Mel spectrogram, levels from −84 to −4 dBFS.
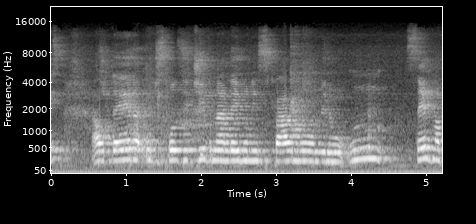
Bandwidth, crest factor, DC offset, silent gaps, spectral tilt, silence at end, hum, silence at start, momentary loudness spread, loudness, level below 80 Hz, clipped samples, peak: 14.5 kHz; 12 dB; 2%; none; -5 dB/octave; 0 s; none; 0 s; 11 LU; -12 LUFS; -42 dBFS; under 0.1%; 0 dBFS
